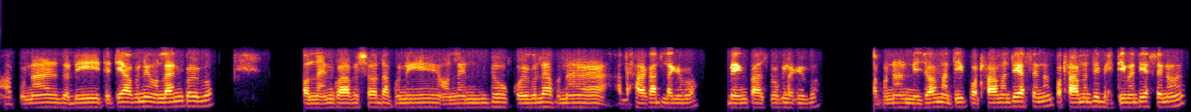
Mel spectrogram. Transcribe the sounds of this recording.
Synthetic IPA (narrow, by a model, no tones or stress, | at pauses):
a̰pʊnaɹzoditetijaapuniɔnlajnkoɹibɔ | ɔnlajnkɔɹapisɔtapuniɔnlajntʊkoɹibɔlɔapʊnaɹa̰dʱaɹkatlaɡibɔ | bɛŋkpasbuklaɡibɔ | apʊnaɹnizɔɹmatipɔtʰaɹmat̬iasɛnɔpɔtʰaɹmat̬ibʱetimatiasɛnɔɦɔj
